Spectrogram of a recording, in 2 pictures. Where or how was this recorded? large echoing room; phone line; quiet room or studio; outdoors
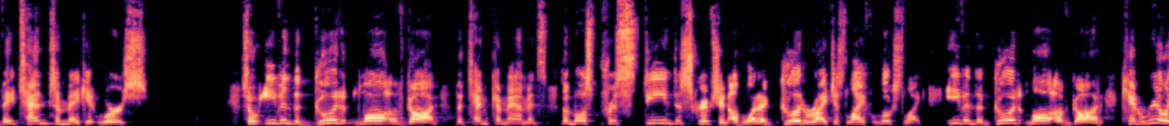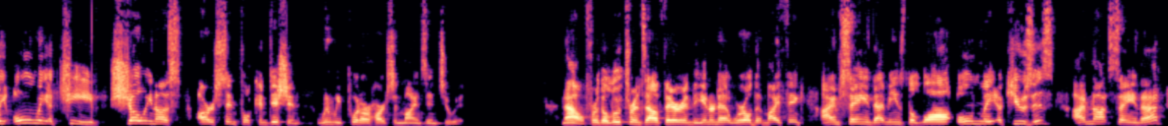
large echoing room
